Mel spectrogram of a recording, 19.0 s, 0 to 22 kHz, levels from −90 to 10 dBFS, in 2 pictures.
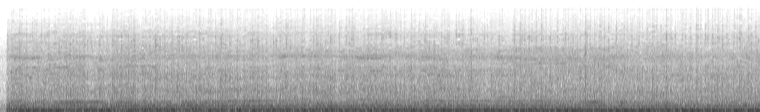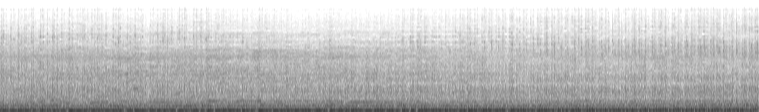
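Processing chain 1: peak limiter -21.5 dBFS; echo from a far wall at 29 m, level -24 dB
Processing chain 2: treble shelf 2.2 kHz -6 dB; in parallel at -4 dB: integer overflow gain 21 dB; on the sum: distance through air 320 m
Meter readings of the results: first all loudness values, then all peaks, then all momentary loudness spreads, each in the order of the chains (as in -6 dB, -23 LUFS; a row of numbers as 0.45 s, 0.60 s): -29.5 LUFS, -24.0 LUFS; -21.0 dBFS, -12.5 dBFS; 1 LU, 1 LU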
